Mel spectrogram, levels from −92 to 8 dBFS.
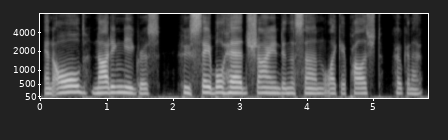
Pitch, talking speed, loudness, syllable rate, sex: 185 Hz, 155 wpm, -18 LUFS, 4.7 syllables/s, female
